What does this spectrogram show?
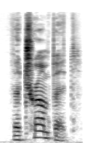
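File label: the Trumpet, slow; english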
